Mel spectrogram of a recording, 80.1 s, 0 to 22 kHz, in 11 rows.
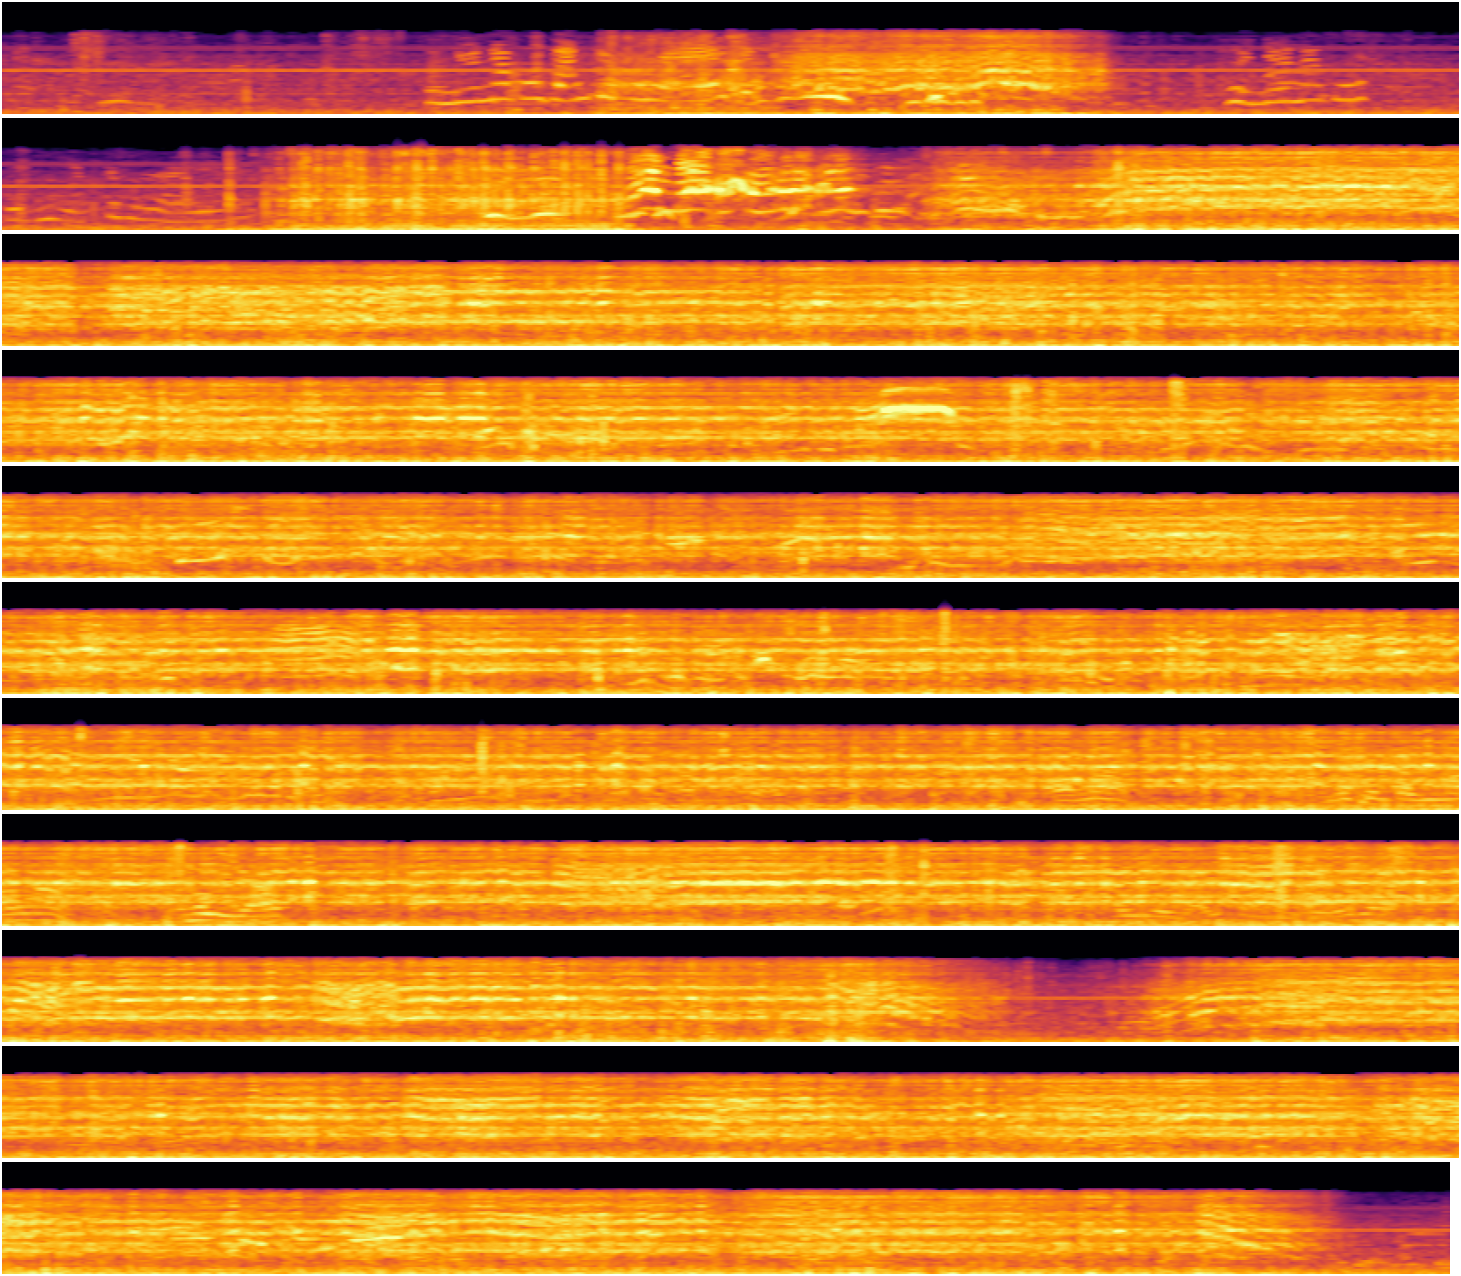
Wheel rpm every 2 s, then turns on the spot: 0, 10, 0, 0, 30, 30, 120, 200, 220, 220, 210, 230, 230, 220, 220, 220, 220, 200, 230, 230, 230, 230, 230, 230, 230, 230, 230, 220, 230, 220, 230, 100, 170, 220, 210, 210, 210, 220, 210, 90.
2-4 8-10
